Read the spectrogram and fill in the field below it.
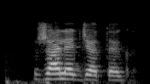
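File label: "жаляддзатӧг", Komi, female; audio dict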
